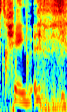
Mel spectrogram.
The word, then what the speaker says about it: Chavis: Dude, I watched you say your own name like six times this morning, and I even wrote it out phonetically. Chav-IS, and I still messed it up.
